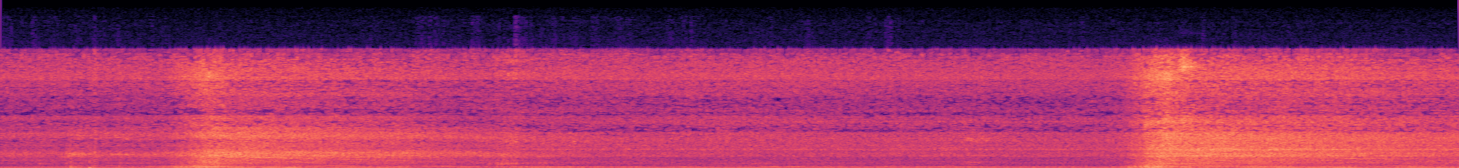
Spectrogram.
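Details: Engine that had a crank-no-start from a stuck fuel pump motor, now running; steady idle with two clean throttle blips rising and settling smoothly, no stumble or misfire: normal revving.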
